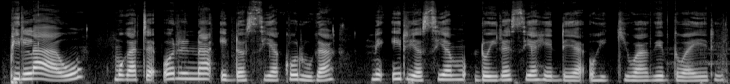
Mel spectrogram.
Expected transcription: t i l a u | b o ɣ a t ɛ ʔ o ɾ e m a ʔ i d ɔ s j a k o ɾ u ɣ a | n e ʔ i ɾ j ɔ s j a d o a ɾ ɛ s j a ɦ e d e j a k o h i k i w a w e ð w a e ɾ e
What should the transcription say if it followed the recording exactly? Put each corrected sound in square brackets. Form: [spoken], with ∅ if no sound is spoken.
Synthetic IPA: [p] i l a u | [m] o ɣ a t ɛ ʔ o ɾ e [n] a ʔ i d ɔ s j a k o ɾ u ɣ a | n e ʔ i ɾ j ɔ s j a d o [i] ɾ ɛ s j a ɦ e d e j a [ʔ] o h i k i w a [ɣ] e ð w a e ɾ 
